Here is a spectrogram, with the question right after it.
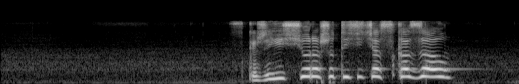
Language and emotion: Russian, angry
